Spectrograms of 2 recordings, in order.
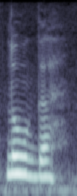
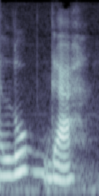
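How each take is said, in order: First: The stress is on the first syllable. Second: The stress is on the last syllable. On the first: The speaker calls it wrong. "não é lugar" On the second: The speaker calls it right. "é lugar. A última sílaba"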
